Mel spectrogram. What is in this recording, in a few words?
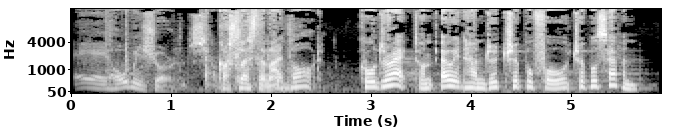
Commercial endline; AA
